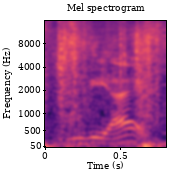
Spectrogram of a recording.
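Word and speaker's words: D.Va: Just a quick shout out to Jam Pulse, who thinks that Diva should actually be pronounced DVA. Oh, Matt Flacker said that first weekend, but got trade. So who knows? There's multiple ways of saying it now.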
